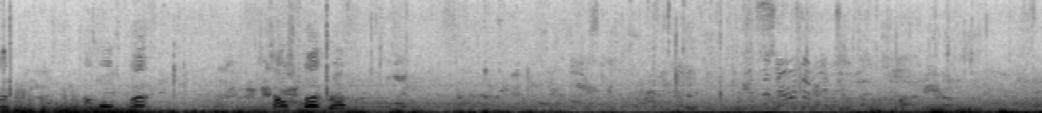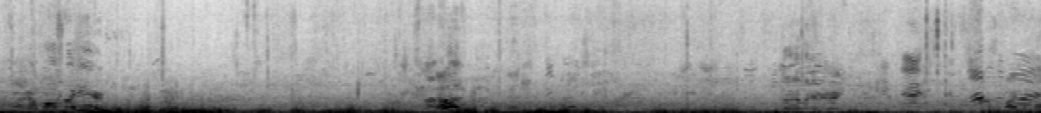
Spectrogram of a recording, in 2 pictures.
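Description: Wind rumbles steadily across an open field.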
